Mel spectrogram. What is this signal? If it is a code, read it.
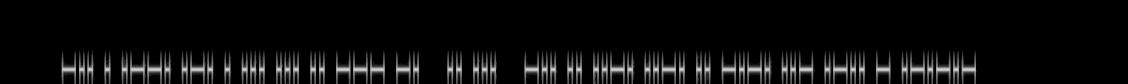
Morse code, heard as a keyed tone, about 28 wpm, 700 Hz. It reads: DEPRESSION IS DIFFICULT.
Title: Sentences from Top 1300 Words 28wpm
